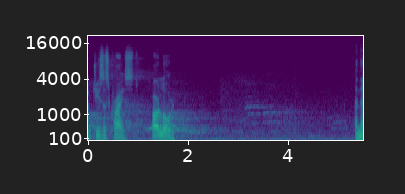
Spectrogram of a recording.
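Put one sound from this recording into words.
A man speaks slowly and calmly into a microphone in a large echoing room.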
